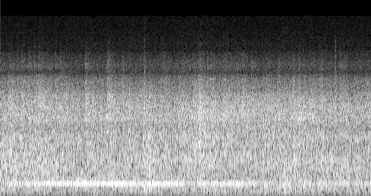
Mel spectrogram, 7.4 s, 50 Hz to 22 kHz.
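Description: Jet engines of a taxiing Boeing 767 freighter at idle power: a steady rushing noise with a steady low hum.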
